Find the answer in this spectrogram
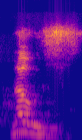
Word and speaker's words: rose: Bông hoa hồng thì chúng ta không đọc là râu không, cũng không rose, không phải xì ạ, mà Z này, rose.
